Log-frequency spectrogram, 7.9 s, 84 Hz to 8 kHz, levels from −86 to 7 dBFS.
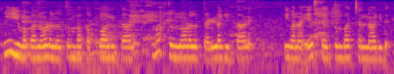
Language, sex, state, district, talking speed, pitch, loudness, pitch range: Kannada, male, Karnataka, Dakshina Kannada, 90 wpm, 230 Hz, -15 LUFS, 220-235 Hz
